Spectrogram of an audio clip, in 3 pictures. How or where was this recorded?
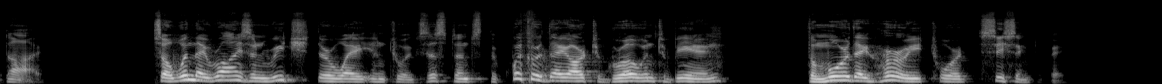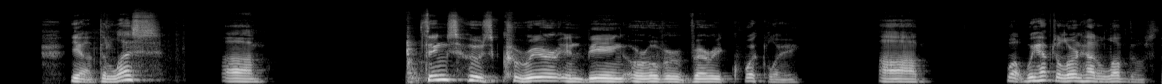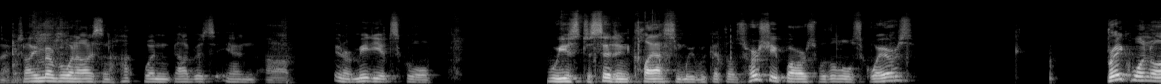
large echoing room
